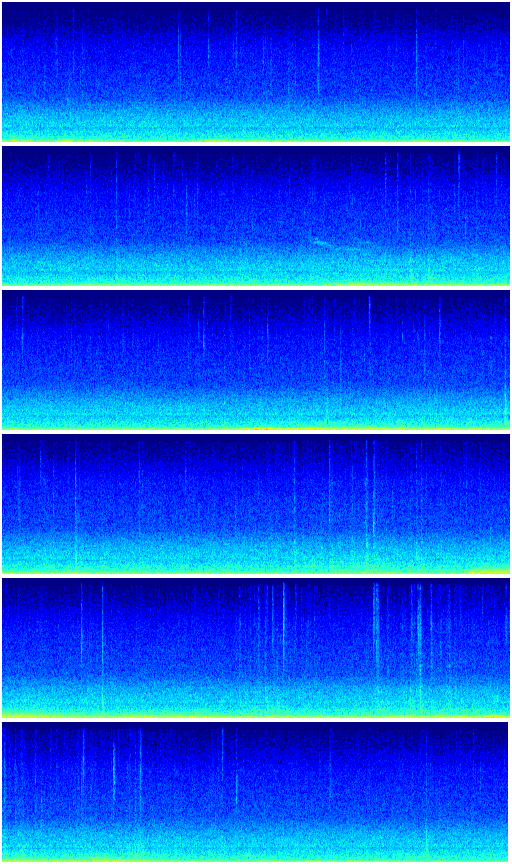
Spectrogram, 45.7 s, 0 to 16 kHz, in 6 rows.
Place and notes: poznan, windy hill district, apartment - storm
11 May 2012, 21:57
